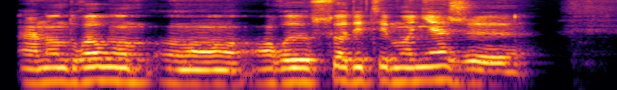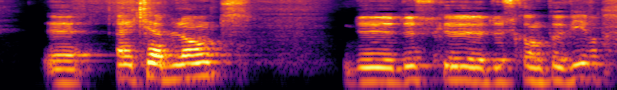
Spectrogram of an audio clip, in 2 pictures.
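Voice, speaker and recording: A man's medium-pitched voice at a very slow pace, with ordinary pitch variation and audible room echo. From Iran. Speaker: Iranian activist. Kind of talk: casual live discussion.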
